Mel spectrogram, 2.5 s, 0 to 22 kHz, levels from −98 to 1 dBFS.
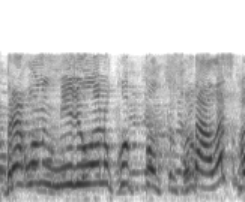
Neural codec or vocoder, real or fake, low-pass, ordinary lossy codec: none; real; 7.2 kHz; none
